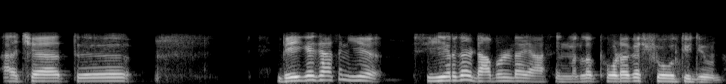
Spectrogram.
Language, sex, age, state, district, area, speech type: Kashmiri, male, 18-30, Jammu and Kashmir, Shopian, rural, conversation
